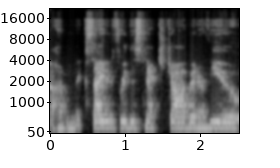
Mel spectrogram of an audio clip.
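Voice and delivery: ordinary talk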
